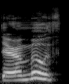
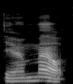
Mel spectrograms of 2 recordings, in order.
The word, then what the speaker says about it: Daramouthe: It's called Daramouthe, not Daramouthe. Obviously, the silent E is missed by many, so have to be careful with that.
